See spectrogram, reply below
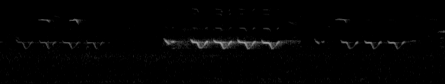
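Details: Tufted titmouse singing clear whistled phrases of quick downslurred notes, a soft run of four, then a louder series of about eight, then three more, with faint high chirps from other birds behind.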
